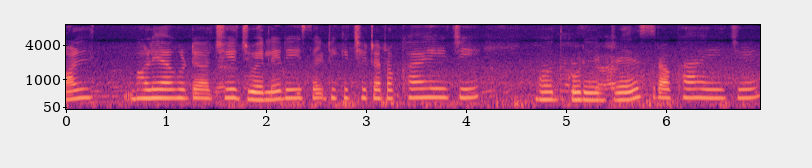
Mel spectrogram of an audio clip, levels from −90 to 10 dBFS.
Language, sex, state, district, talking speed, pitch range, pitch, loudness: Odia, female, Odisha, Malkangiri, 95 wpm, 235-290 Hz, 275 Hz, -15 LUFS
